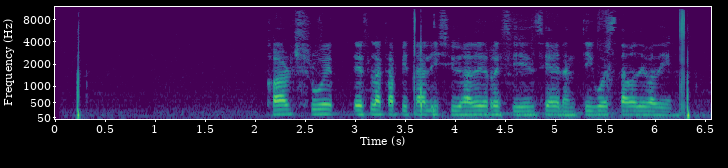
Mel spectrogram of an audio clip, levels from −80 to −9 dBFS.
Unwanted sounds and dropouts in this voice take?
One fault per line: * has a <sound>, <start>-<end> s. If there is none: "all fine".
all fine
